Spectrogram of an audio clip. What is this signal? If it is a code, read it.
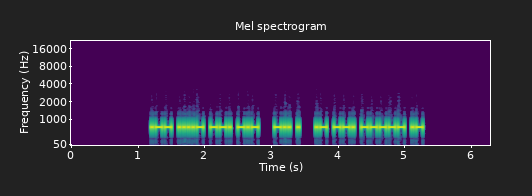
Morse code, heard as a keyed tone, about 36 wpm, 700 Hz. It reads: W4GK DE AG0A
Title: USA Callsign DE Callsign - 4 Characters - 35wpm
